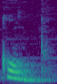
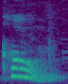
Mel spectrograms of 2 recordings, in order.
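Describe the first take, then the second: First: The b sound is pronounced. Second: The b sound is silent. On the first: The speaker calls it wrong. "and not comb" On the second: The speaker calls it right. "comb and not comb"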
